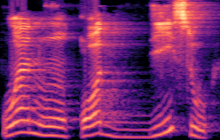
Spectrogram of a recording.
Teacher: نفخم القاف، نتم ضمة النون والسين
